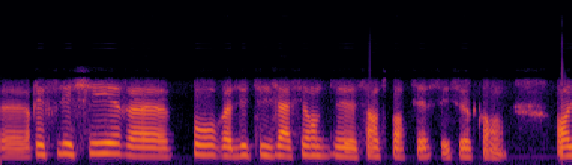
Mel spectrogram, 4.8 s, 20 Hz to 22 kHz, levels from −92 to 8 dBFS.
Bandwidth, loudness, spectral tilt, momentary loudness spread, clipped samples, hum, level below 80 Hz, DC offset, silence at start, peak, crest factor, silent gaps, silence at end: 5 kHz; -27 LUFS; -8 dB/octave; 8 LU; under 0.1%; none; -80 dBFS; under 0.1%; 0 s; -10 dBFS; 18 dB; none; 0 s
